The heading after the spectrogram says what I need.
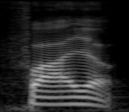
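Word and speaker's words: fire: तो रूल बोला कि जब आई के बाद से आर ई आता है तो इस आई का उच्चारण आय हो जाता है क्या होता है आय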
